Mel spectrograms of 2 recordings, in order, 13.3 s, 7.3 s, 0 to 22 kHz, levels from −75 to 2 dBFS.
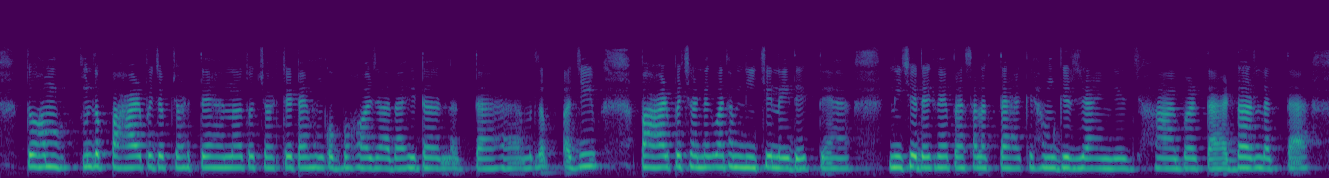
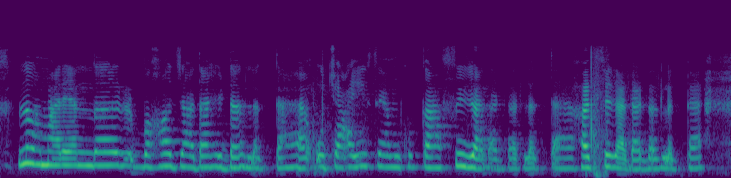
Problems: none marked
